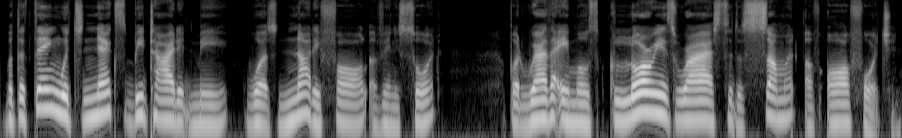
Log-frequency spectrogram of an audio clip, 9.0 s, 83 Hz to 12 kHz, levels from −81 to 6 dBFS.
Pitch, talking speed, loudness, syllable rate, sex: 155 Hz, 175 wpm, -19 LUFS, 4.2 syllables/s, female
